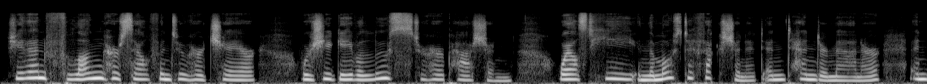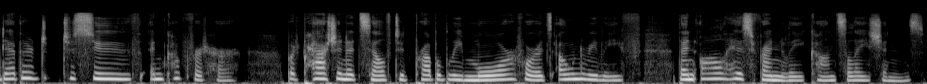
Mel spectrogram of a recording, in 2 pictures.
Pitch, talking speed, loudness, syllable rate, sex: 220 Hz, 145 wpm, -18 LUFS, 4.3 syllables/s, female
